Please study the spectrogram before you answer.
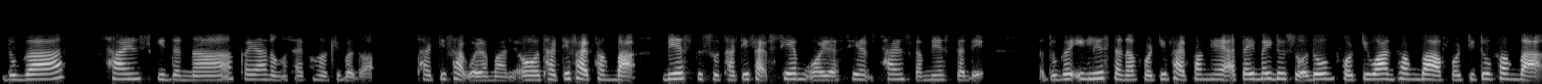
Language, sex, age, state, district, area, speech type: Manipuri, female, 18-30, Manipur, Kakching, rural, conversation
